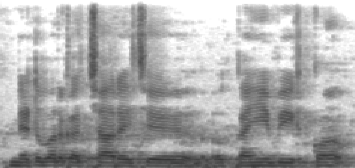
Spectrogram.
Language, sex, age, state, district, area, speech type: Maithili, male, 30-45, Bihar, Purnia, rural, spontaneous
